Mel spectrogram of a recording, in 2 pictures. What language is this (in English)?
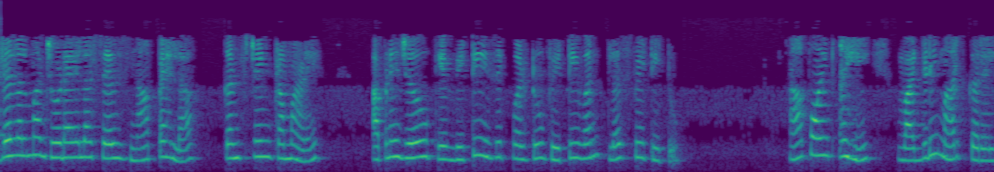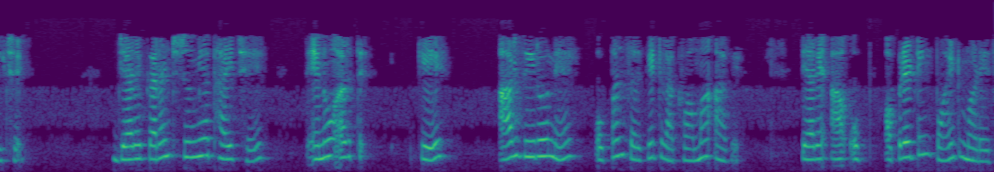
Gujarati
